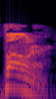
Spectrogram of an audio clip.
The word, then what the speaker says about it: Boehner: I mean, that's how it's pronounced. It's German. It's Boehner. I don't know why Boehner is getting away with what he does, but he's out there lying about the unemployment.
